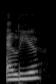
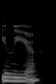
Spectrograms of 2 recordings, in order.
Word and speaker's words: Ilia: sympnosis starts here so is it elia did i pronounce this right elia i i pronounce her elia ilia okay but apparently i do it wrong that but that's how i've always pronounced it in my head is elia it's okay the writer is always right you you pronounce it as ili it should be ilia okay right so ilia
